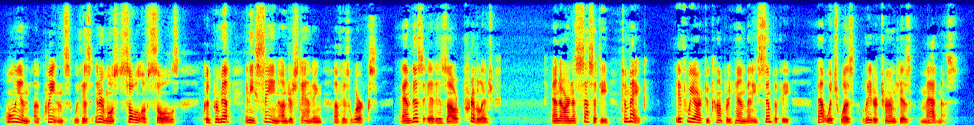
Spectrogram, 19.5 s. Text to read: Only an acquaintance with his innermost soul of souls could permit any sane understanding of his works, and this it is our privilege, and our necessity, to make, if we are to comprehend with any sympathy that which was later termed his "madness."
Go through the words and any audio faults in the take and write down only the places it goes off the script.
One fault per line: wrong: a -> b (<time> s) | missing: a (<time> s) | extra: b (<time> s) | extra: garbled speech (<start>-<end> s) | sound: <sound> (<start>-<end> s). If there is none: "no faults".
missing: with (14.9 s)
